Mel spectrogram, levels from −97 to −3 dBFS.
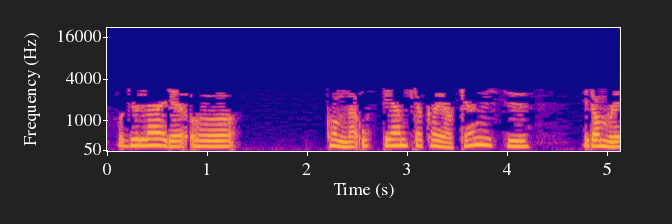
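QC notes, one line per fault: Throughout: MP3 compression. Speech is heavily damaged and watery, with nothing above 3 kHz, likely from an MP3 encode near 8 kbps starving bits.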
